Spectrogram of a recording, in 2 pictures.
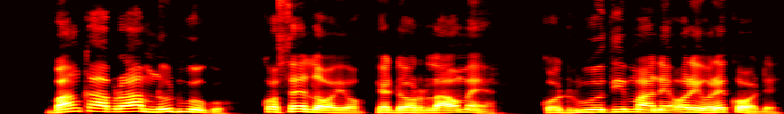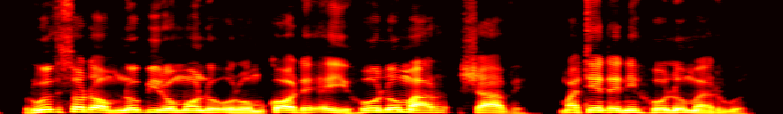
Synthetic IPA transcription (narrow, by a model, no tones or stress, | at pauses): baŋkaːbɾaamnodwoɡo̰ | kɔsɛlɔjɔkɛdɔrlaɔmɛ̰r | kɔdrwod̪imanɛɔɾɪɔɾɛkɔdɛɾwot̪sɔdɔmnobiɾomɔndoo̰ɾomkɔdɛeiɦolomarʃavɛ̰ | matɪendɛnɪɦolomarːwo̰t̪̚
